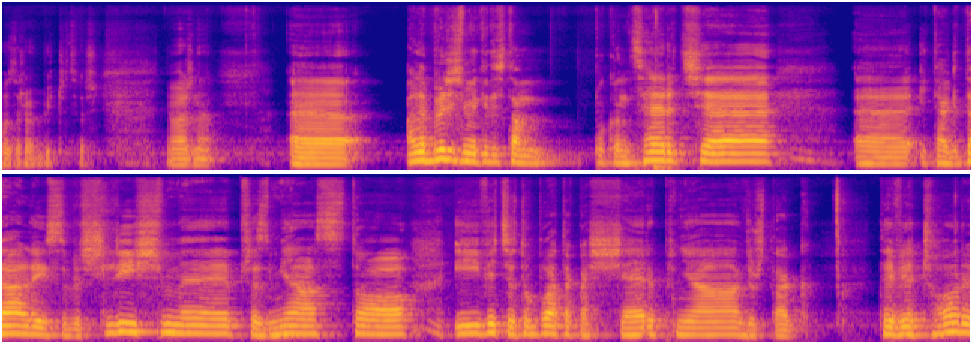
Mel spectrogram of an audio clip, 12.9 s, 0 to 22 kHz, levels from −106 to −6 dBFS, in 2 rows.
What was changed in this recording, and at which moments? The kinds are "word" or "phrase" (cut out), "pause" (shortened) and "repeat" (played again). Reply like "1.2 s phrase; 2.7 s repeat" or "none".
10.3 s word; 11.4 s word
